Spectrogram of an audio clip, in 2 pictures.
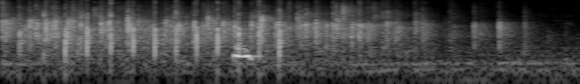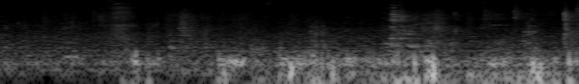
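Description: A crowd breaks into loud, dense applause that thins out after a few seconds into scattered claps and low murmuring voices, with a brief swell of clapping near the end.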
